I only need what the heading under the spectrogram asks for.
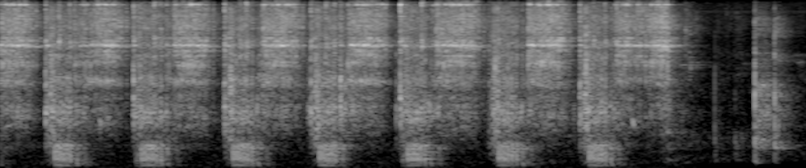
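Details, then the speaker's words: Wheeled walk-behind string trimmer, choke on, after carb spray: seven pull-start strokes about a second apart, each a rough whirr that dies, never catching; crank, no start; owner suspects a fouled plug and flooding from pulling with the plug wire off. "I don't know. I probably fouled the plug at this point."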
